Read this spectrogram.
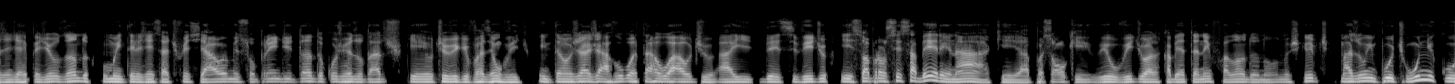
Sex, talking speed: male, 230 wpm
